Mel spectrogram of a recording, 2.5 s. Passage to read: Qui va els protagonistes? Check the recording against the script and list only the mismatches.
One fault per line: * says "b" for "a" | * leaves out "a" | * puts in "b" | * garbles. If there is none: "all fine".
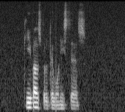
all fine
